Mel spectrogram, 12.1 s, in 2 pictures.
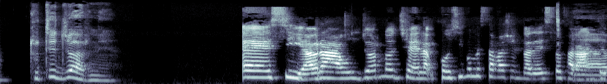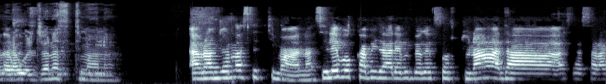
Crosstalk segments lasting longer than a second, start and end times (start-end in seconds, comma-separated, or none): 5.7-7.2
